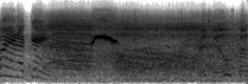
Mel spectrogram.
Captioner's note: crowd exclaims; whistle blows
